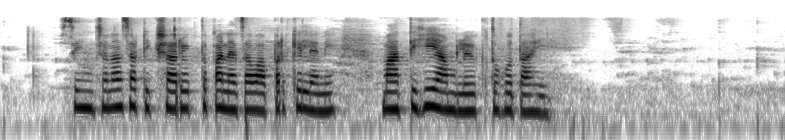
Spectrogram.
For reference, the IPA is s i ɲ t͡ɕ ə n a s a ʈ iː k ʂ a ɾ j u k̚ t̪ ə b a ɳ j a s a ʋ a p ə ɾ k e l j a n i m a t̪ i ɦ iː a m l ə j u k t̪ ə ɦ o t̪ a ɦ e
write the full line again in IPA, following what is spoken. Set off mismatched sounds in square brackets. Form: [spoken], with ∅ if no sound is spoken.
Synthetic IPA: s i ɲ t͡ɕ ə n a s a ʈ iː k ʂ a ɾ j u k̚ t̪ ə [p] a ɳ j a [t͡s] a ʋ a p ə ɾ k e l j a n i m a t̪ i ɦ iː a m l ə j u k t̪ ə ɦ o t̪ a ɦ e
